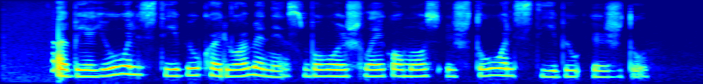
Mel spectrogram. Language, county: Lithuanian, Marijampolė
